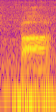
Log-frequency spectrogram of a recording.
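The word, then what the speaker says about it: phở: Pho. Pho soup. Not Vietnamese soup. not F-A-U-X. No. It's actually pronounced pho, but all the white people say pho.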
